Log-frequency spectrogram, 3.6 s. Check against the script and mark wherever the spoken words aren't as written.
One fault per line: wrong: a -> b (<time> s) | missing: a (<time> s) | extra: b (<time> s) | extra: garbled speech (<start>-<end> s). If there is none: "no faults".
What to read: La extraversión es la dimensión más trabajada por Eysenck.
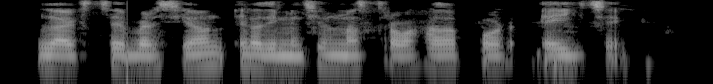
no faults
